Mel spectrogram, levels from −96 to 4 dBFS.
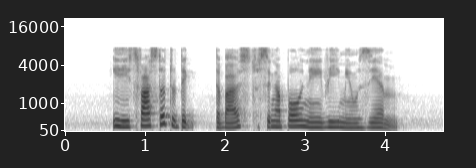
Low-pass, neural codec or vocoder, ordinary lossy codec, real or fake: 7.2 kHz; codec, 16 kHz, 8 kbps, FunCodec, trained on LibriTTS, 25 frames a second; none; fake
